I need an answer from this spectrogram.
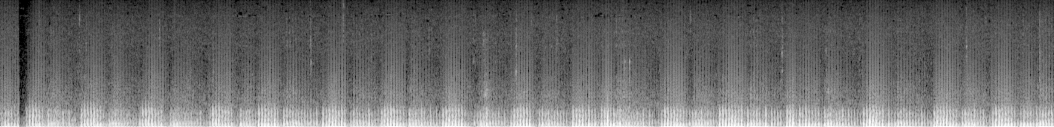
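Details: A domestic cat (Felis catus) purrs steadily in a deep, rumbling rhythm, with the faint crackle of a fireplace behind.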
